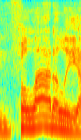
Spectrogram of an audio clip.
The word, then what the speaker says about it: Philately: The collection, study, and research of postage history, Jeff, do you know how to pronounce this word? Philately? Philately.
